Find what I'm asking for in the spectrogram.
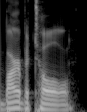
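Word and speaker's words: barbital: Yes, B-A-R-B-I-T-A-L. I want to say barbitol, but I think it's pronounced barbitol.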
